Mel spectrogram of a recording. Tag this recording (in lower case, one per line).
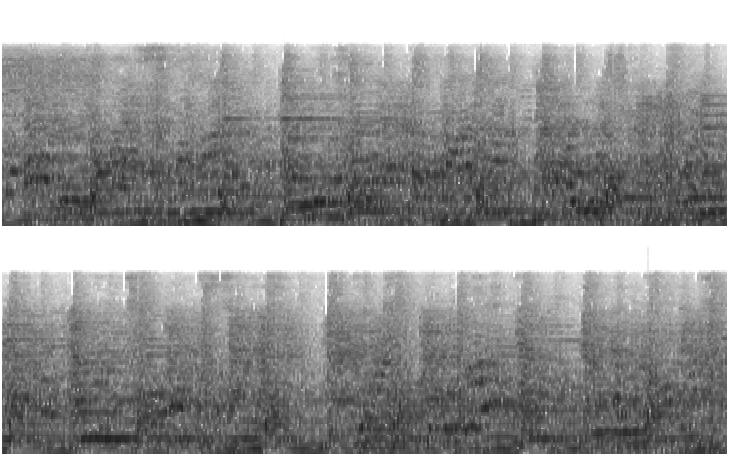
music
female singing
